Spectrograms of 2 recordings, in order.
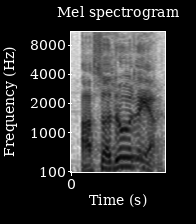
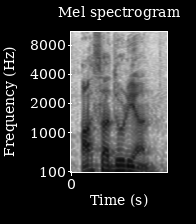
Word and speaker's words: Assadourian: Anyway, Jr., Assadourian. I hope I'm saying that last name correctly. It's Assadourian. Assadourian.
